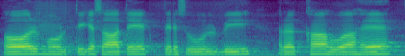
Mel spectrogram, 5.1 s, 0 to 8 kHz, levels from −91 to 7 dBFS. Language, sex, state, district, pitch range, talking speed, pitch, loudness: Hindi, male, Uttar Pradesh, Saharanpur, 125-130 Hz, 120 wpm, 130 Hz, -17 LUFS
